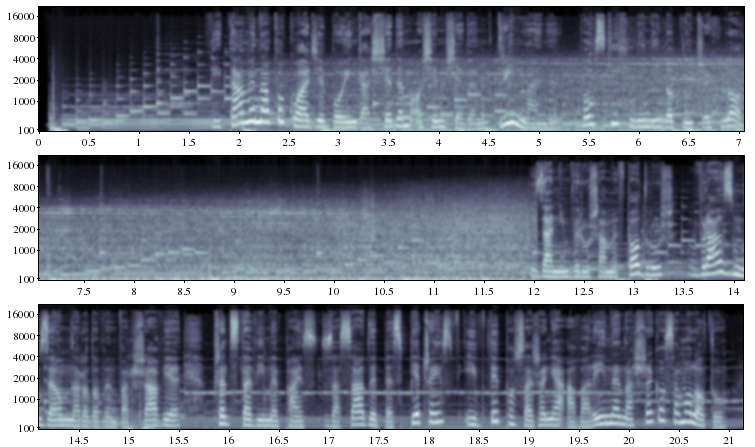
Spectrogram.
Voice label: Polish, Eastern European, Female, 20s-30s; American Polish

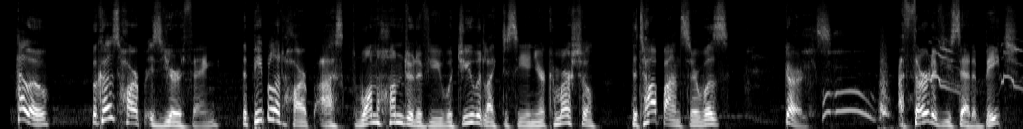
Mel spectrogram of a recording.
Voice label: Commercials; 20s-40s. Male. Northern Irish. Home Studio

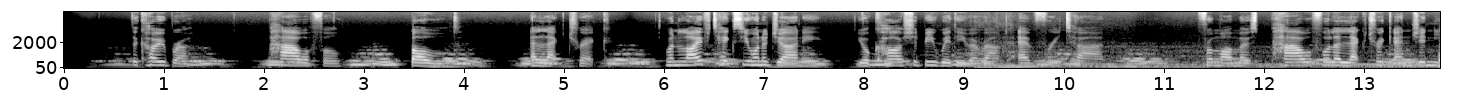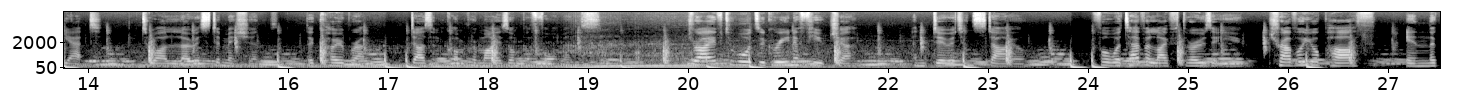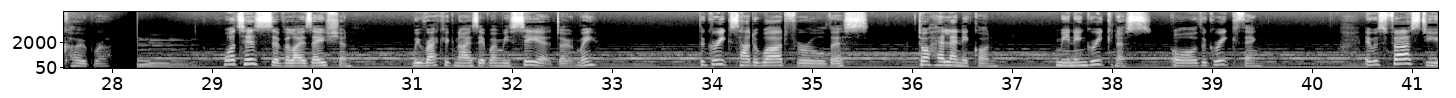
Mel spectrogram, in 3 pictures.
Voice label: English, female; Kurdish; 20s-30s

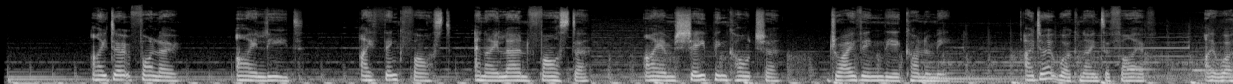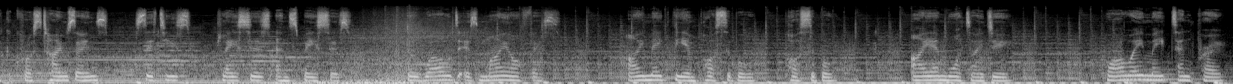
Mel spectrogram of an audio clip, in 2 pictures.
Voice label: ENG

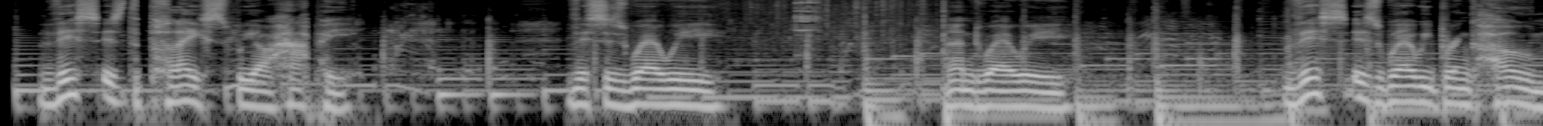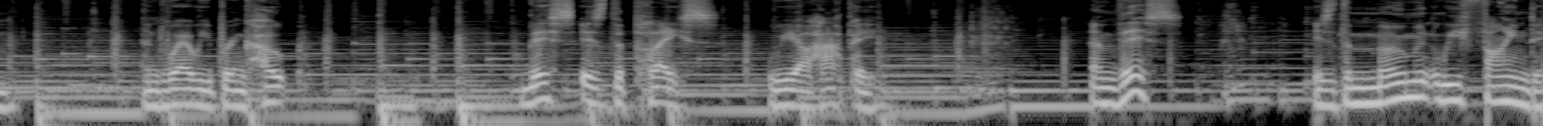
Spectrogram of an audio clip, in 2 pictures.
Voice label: Commercials, regional accents

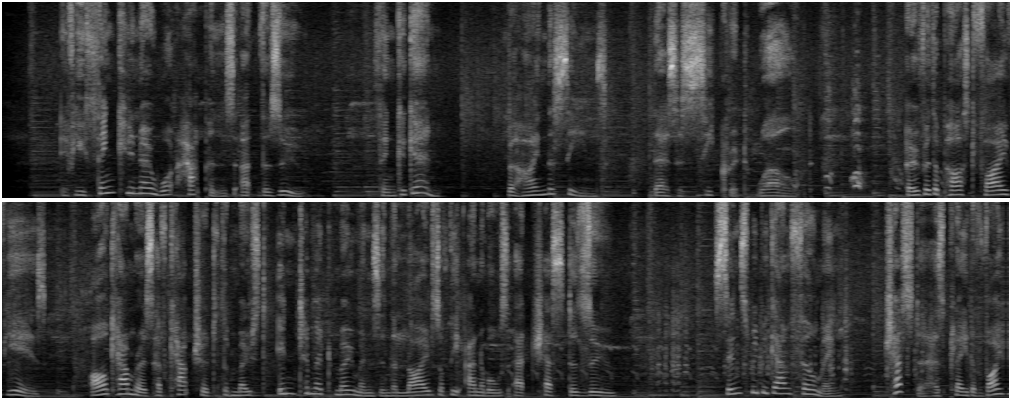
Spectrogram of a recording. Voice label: Documentary

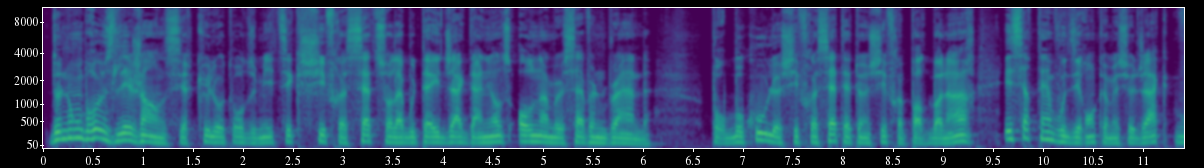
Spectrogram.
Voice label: French Canadian; French-Canadian, Male, 30s-50s

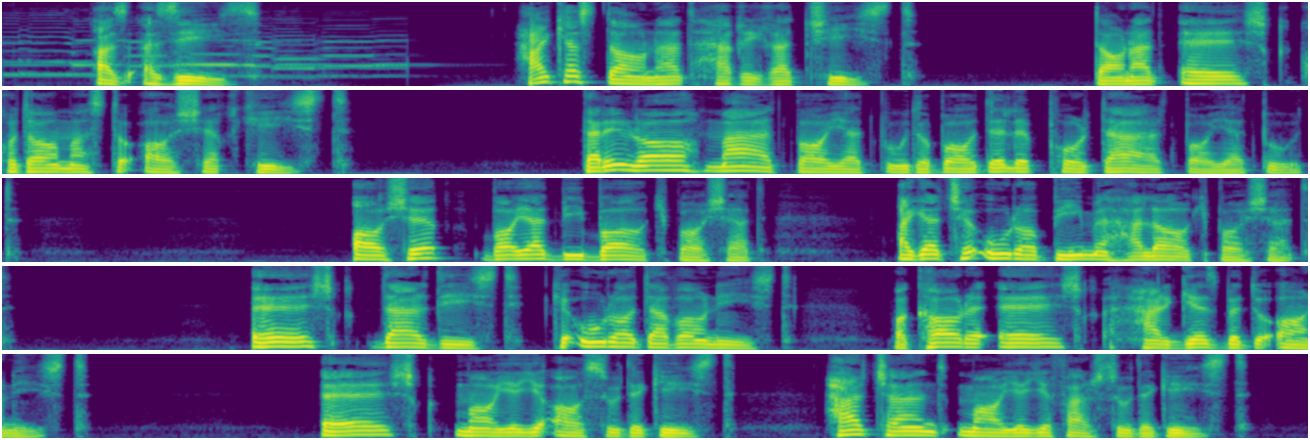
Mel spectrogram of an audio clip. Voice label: Farsi; Farsi, Middle Eastern, Male, 20s-30s

